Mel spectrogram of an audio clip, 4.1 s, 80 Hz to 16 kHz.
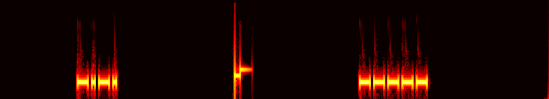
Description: Morse code, heard as a keyed tone, about 48 wpm, 700 Hz. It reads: C 0
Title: Single Letter-Number Alt 45wpm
